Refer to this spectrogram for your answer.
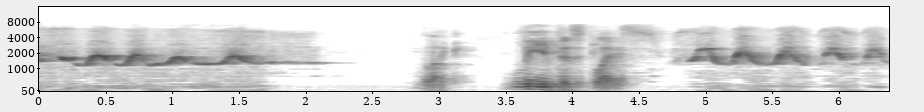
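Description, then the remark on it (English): Wavering, off-key whistling blown through the knuckles in short warbling bursts, fairly loud, breaking off for a brief spoken phrase before the shaky whistle resumes. “So there's discordant whistle.”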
